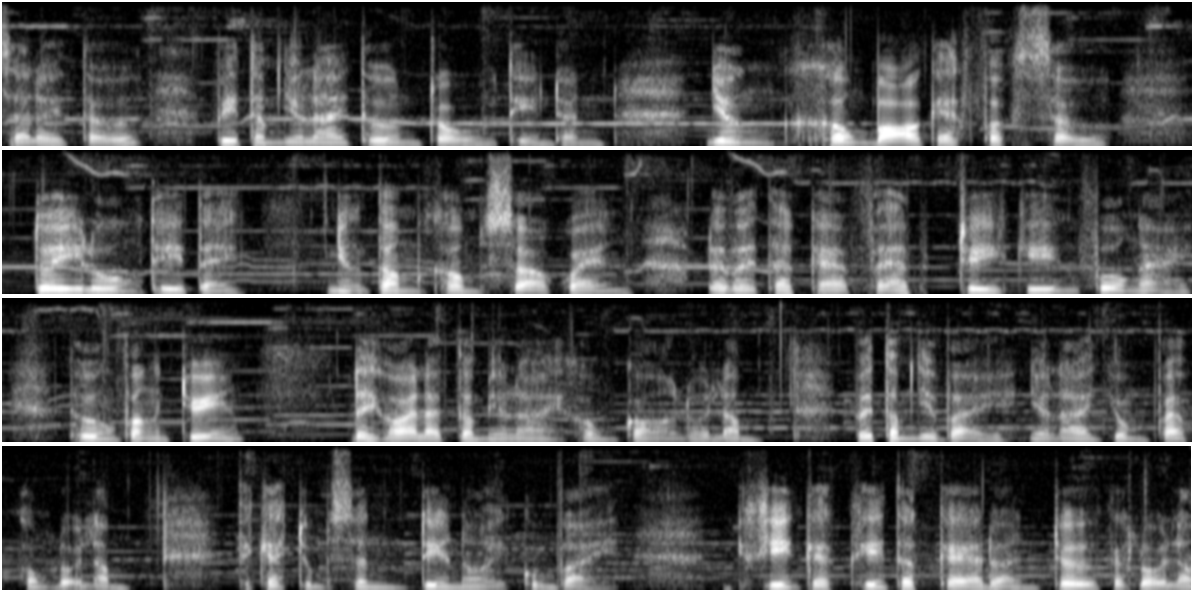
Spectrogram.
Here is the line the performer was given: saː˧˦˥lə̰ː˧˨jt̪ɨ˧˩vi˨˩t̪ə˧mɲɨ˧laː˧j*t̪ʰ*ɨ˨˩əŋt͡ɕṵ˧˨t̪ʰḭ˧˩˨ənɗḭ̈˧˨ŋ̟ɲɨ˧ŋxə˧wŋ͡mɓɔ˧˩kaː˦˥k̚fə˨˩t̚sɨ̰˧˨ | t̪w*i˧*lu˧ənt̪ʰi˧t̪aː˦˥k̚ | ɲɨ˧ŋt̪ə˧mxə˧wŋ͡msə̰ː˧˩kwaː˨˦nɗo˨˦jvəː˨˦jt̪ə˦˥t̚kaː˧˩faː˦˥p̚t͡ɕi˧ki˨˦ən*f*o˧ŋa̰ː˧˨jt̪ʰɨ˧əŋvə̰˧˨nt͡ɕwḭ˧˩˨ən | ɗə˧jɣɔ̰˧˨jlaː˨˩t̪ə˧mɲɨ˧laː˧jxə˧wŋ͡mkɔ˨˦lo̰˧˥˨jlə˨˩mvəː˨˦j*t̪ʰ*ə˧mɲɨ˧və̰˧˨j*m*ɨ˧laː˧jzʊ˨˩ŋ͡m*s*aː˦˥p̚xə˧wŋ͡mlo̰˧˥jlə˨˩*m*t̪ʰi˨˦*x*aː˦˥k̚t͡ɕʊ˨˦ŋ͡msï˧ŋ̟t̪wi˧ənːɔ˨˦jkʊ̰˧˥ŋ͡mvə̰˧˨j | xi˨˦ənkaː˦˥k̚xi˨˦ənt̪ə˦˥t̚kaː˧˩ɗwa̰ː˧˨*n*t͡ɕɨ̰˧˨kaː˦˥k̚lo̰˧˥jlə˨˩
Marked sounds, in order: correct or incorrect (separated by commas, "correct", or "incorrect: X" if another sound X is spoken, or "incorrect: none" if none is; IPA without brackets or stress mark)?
correct, correct, incorrect: v, incorrect: t̪, incorrect: ɲ, incorrect: f, correct, incorrect: k, correct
